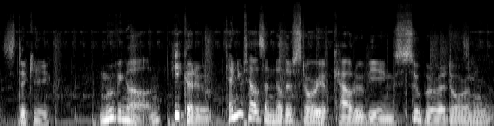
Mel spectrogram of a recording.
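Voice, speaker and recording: Woman as low, deadpan teenage schoolboy schemer. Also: normal speed, soft background music. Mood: curt, irritated. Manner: deadpan, smug. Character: cool, curt, calculating teenage boy club accountant. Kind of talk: fan parody dub of anime.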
